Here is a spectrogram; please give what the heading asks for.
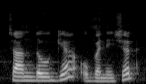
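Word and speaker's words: Chandogya Upanishad: in chando yeah banished i think that the pronunciation is that chandogya obanishad i am that i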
